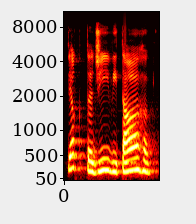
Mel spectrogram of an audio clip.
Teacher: त्य के बाद आप देख पा रहे हैं त्यक्त, अर्धवर्ण क और पूर्ण वर्ण त, तो त्यक्त जीविताः। ज में दीर्घ और व में ह्रस्व स्वर है और ता में विसर्ग लगा हुआ है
